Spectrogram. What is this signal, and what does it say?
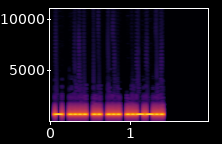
Morse code, heard as a keyed tone, about 40 wpm, 700 Hz. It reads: THIS?
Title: Sentences from Top 600 Words 40wpm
